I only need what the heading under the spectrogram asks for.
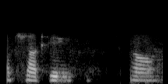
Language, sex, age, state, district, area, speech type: Urdu, female, 18-30, Telangana, Hyderabad, urban, conversation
